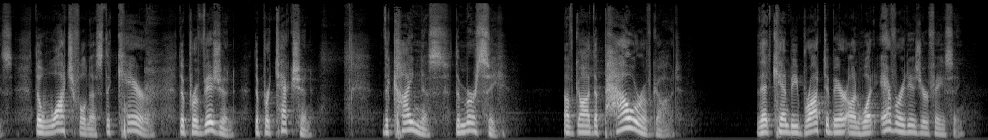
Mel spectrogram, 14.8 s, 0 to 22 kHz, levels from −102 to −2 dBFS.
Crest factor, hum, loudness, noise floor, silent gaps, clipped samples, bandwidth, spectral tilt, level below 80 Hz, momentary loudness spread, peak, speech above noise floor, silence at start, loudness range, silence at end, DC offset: 22 dB; none; -30 LUFS; under -90 dBFS; none; under 0.1%; over 20 kHz; -5.5 dB/octave; -74 dBFS; 15 LU; -10 dBFS; over 60 dB; 0.05 s; 4 LU; 0.4 s; under 0.1%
